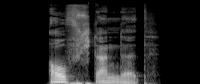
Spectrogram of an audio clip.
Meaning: second-person plural dependent preterite of aufstehen
- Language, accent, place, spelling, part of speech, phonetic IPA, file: German, Germany, Berlin, aufstandet, verb, [ˈaʊ̯fˌʃtandət], De-aufstandet.ogg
